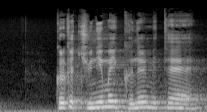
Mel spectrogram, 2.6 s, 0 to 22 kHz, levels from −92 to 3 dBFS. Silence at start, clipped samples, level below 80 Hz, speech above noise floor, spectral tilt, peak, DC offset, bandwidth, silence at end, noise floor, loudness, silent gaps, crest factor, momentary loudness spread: 0 s; under 0.1%; -44 dBFS; 24 dB; -5 dB/octave; -4 dBFS; under 0.1%; 14 kHz; 0 s; -44 dBFS; -20 LUFS; none; 18 dB; 4 LU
